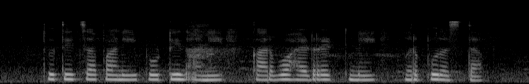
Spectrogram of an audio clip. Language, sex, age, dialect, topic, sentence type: Marathi, female, 25-30, Southern Konkan, agriculture, statement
